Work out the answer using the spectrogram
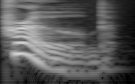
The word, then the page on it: probe: British English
